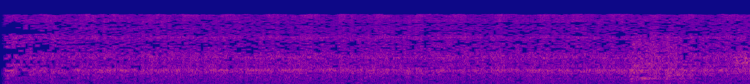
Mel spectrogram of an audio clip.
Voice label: Unexplained male voice whisper; Case 024 Pocahontas Fuel Building II; Second Floor; whispering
